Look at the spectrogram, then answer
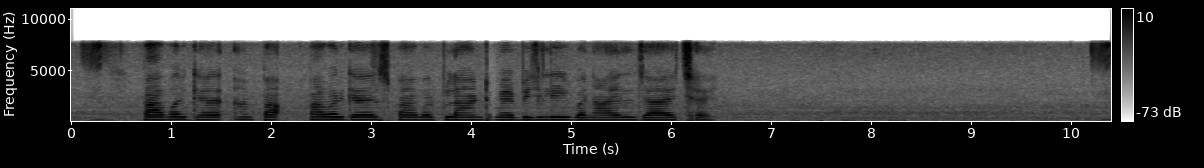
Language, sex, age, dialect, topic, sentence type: Maithili, female, 18-24, Bajjika, agriculture, statement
